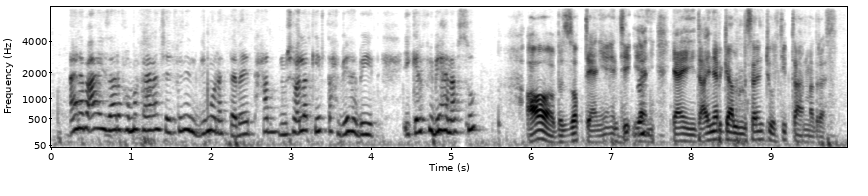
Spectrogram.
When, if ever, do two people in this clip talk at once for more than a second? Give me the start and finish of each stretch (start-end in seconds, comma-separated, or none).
none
